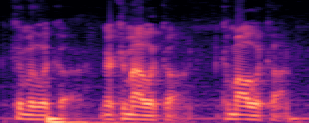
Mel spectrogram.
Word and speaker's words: Kamala Khan: She's literally the spirit of Kamala Khan.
